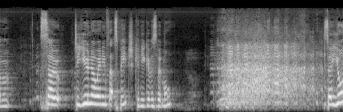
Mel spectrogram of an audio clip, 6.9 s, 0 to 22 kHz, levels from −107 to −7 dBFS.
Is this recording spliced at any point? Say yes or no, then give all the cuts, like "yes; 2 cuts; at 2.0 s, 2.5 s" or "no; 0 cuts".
yes; 3 cuts; at 1.5 s, 2.1 s, 3.1 s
